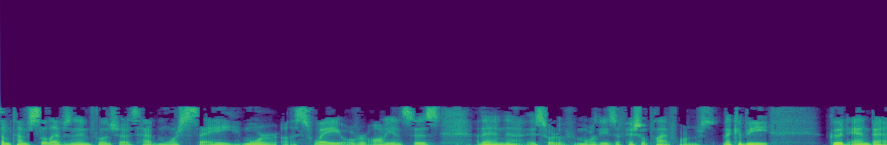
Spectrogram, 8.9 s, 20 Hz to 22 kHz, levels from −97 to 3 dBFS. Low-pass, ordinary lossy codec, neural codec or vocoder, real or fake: 7.2 kHz; MP3, 24 kbps; codec, 16 kHz, 0.8 kbps, ZipCodec; fake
